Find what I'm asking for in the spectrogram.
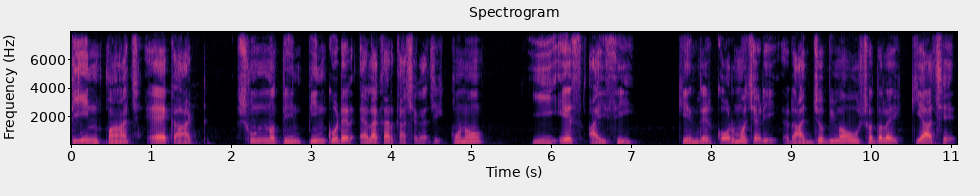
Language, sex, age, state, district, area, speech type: Bengali, male, 18-30, West Bengal, Howrah, urban, read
